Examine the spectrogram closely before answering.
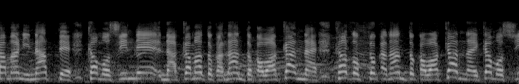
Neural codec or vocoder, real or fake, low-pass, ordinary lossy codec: none; real; none; none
